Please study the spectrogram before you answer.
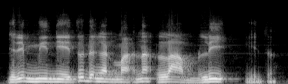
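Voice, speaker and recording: A man's voice: mid-range voice, moderate pace, lo-fi sound. A man teaching a religious text lesson, explaining playfully with rhetorical questions. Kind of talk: kitab study lesson.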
